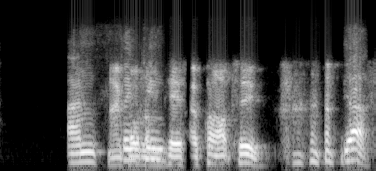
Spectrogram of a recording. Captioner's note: laughing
